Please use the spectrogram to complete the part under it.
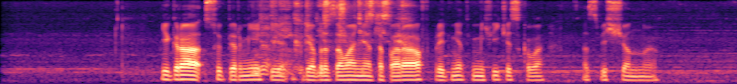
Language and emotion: Russian, neutral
